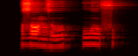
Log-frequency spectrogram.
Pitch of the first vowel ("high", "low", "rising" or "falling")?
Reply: falling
